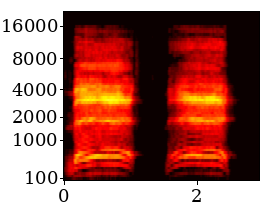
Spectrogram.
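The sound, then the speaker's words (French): A human voice imitates a sheep bleating, in the English style, with two drawn-out nasal bleats of about a second each and a short pause between them. The bleats are loud and clear against silence. “Deuxième manière, plus ludique, on imite des animaux. On imite la brebis.”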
